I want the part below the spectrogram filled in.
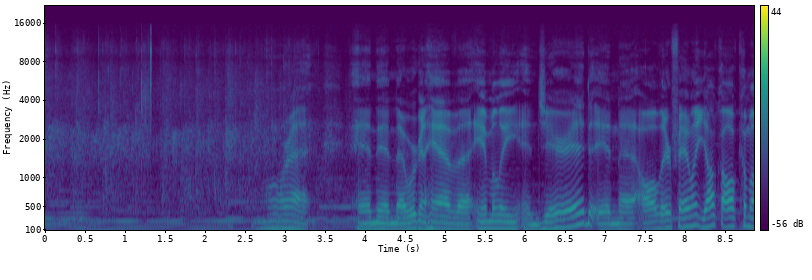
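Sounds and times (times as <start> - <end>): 
congregation applauding: 0.0 - 3.5
speech: 3.9 - 8.8.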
